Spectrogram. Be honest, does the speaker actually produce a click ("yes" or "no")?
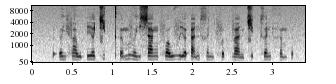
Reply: no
